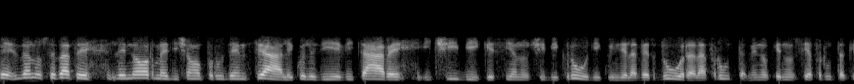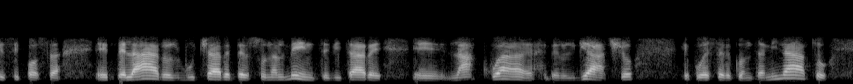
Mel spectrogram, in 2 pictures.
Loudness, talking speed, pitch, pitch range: -24 LUFS, 155 wpm, 130 Hz, 115-150 Hz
